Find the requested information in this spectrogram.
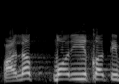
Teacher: عین حلق کے درمیان والے حصے سے ادا ہوتا ہے. علی الطریقۃ میں جب لام پر آپ زبر دیکھ رہے ہیں، لام کا زبر طو سے مل جائے گا.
